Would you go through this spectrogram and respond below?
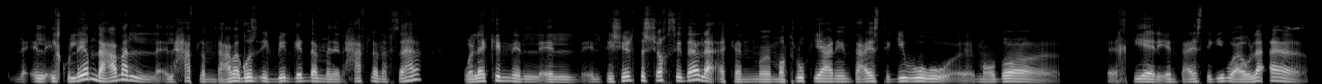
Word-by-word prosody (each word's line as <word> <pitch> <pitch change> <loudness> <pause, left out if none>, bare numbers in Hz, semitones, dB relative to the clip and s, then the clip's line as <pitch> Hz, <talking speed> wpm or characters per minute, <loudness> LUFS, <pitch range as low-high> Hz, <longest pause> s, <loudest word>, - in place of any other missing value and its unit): ل - - -15
ال 140 0 -3
الكُلّية 145 +9 +4
مدعّمة 235 -1 +5
ال 140 - -2
الحفلة، 125 +2 -6
مدعّمة 115 +8 +1
جزء 155 -1 +3
كبير 145 +4 -1
جدًا 155 +1 +1
من 125 -4 -5
الحفلة 150 +7 -6
نفسها، 145 - -2 0.4
ولكن 155 - +2
ال 125 -5 -3
ال 120 -4 -4
التيشيرت 130 - -2
الشخصي 190 -1 +1
ده 195 +6 +6
لأ، 195 - +2
كان 120 -4 -6
م 120 -1 -2
متروك 135 +7 -1
يعني 135 -2 +2
أنت 130 -1 -10
عايز 140 +3 0
تجيبه، 145 +1 +1
موضوع 120 -1 -1 0.6
إختياري 130 -4 -1
أنت 115 -1 -9
عايز 125 +2 -4
تجيبه، 150 +4 -1
أو 115 0 +2
لأ 160 -5 0
135 Hz, 155 wpm, -23 LUFS, 120-155 Hz, 0.6 s, ده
